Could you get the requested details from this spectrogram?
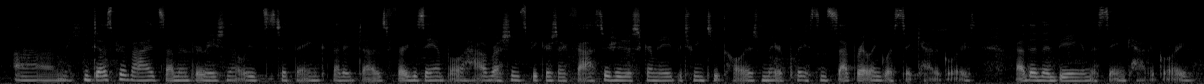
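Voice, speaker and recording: A woman speaks quietly at a very fast pace. She hardly pauses at all. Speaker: student. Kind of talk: class assignment review. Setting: library.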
